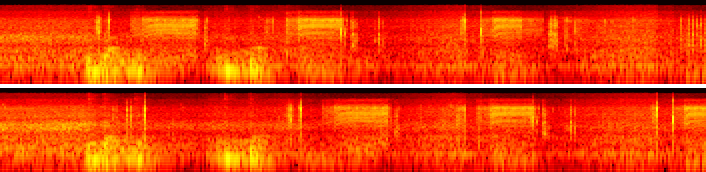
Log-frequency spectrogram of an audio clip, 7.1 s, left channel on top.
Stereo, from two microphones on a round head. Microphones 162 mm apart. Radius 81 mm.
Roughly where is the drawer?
Right.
